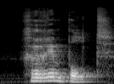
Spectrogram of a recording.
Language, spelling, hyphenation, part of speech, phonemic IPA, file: Dutch, gerimpeld, ge‧rim‧peld, adjective / verb, /ɣəˈrɪmpəlt/, Nl-gerimpeld.ogg
- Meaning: wrinkled, pursy, shrivelled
